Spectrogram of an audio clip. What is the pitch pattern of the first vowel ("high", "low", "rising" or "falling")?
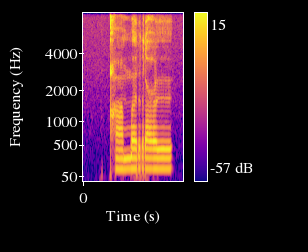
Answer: low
